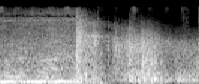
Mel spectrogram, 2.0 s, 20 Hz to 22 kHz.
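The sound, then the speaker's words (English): A single loud gunshot, the sixth and fatal shot of the John F. Kennedy assassination, which struck Kennedy in the head, cracks out abruptly, cutting off a steady low hum and leaving a rumbling, fading echo behind it. “The sixth and fatal shot, frame 313, takes Kennedy in the head”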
